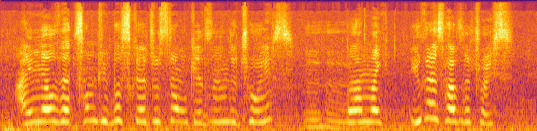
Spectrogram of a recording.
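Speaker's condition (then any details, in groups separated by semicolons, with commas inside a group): Cerebral palsy; affects all four limbs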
